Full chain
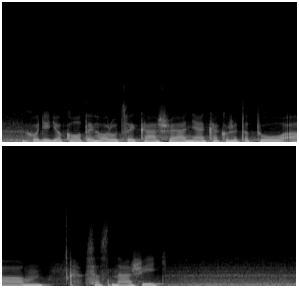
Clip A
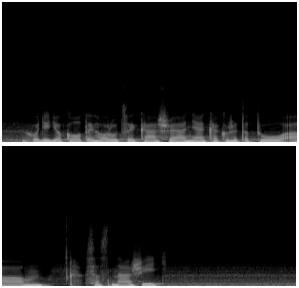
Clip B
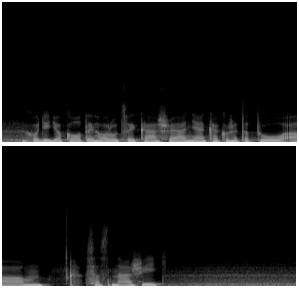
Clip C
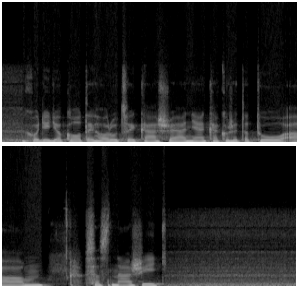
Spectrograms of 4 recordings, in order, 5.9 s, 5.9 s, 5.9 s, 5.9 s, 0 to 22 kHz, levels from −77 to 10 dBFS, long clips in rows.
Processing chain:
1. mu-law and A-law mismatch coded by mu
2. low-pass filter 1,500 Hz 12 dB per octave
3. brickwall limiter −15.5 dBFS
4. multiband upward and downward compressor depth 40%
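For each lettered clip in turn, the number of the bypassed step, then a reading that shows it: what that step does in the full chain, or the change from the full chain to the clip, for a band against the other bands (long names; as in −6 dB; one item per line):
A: 4, change in crest factor −3.0 dB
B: 1, distortion level −28 dB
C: 2, change in momentary loudness spread −1 LU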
